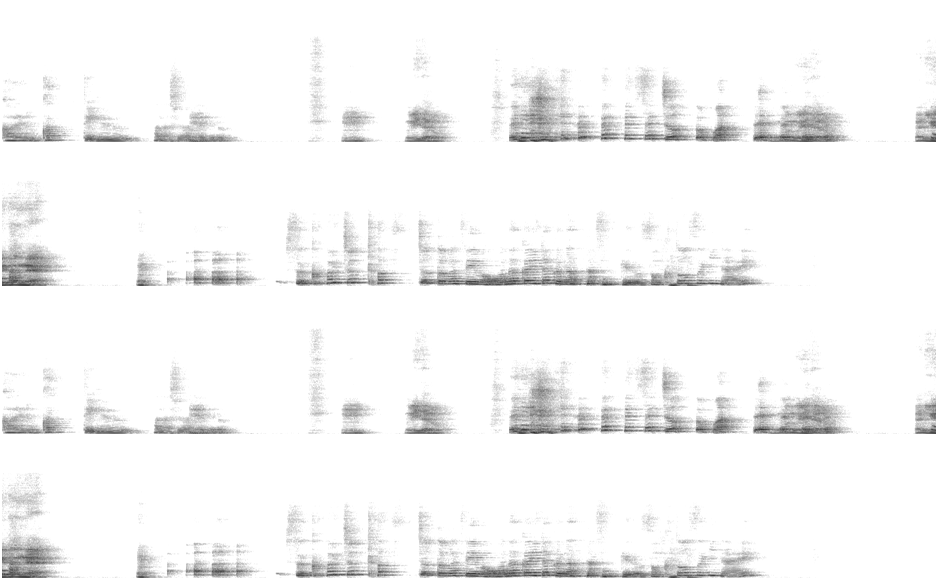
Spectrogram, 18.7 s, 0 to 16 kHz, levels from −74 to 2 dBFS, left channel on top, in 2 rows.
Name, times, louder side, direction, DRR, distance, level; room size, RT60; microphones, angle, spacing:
voice 1, 0.0-0.6 0.8-2.2 5.1-6.1 6.4-8.3 9.3-9.5 11.3-11.6 12.3-13.2 13.5-16.9, left 1 dB, 5° left, -2 dB, 0.6 m, -25 dB
voice 2, 3.1-3.6 4.0-4.4 7.7-8.3 9.1-9.8 10.7-10.8, equal, 35° right, -7 dB, 1.3 m, -23 dB
2.6 x 2.3 x 2.5 m, 0.37 s
head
